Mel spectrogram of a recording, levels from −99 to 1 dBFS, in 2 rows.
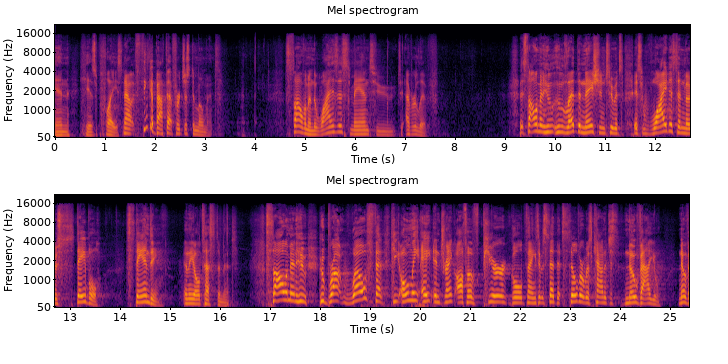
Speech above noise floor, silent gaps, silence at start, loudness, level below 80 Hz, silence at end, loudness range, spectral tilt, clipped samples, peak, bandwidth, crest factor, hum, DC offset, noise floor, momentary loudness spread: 47 dB; none; 0 s; -26 LUFS; -68 dBFS; 0 s; 8 LU; -3.5 dB/octave; under 0.1%; -4 dBFS; 16 kHz; 22 dB; none; under 0.1%; -74 dBFS; 15 LU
